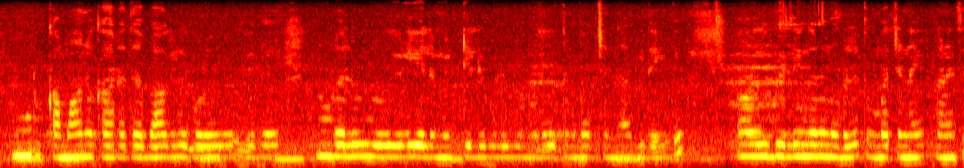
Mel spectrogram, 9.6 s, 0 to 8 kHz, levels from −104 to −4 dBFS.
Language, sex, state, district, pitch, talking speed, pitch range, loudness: Kannada, female, Karnataka, Raichur, 200 Hz, 120 wpm, 200-210 Hz, -29 LUFS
